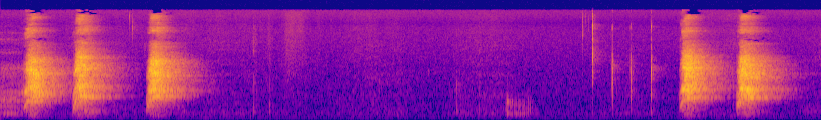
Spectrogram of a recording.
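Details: Chomper, a teacup Miniature Pinscher, yaps at his reflection: three quick sharp barks, a quiet gap with light tapping and clicks, then two more barks close together.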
